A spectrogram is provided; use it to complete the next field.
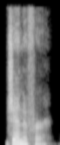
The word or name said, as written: jennifer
